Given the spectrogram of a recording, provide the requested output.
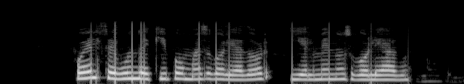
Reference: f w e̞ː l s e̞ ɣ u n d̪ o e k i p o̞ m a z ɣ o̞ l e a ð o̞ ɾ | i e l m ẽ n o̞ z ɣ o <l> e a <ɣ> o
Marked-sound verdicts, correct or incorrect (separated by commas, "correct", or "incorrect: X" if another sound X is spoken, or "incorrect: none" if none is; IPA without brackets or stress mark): correct, incorrect: ð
